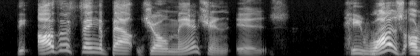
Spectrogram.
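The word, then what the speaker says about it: Manchin: is Senator Joe Mansion m n Chu n pronounces it Mansion like the big building the Mansion all right Joe Mansion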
